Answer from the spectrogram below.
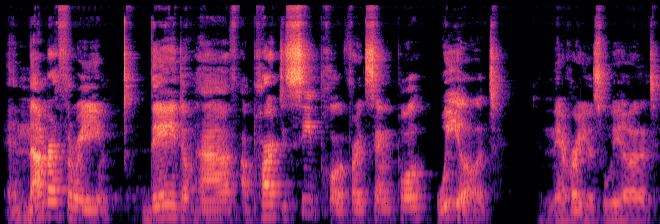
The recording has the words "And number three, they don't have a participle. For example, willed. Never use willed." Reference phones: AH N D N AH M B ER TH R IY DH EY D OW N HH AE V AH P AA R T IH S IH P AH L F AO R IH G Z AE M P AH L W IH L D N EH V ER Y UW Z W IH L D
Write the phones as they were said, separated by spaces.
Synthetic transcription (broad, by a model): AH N N AH M B ER TH R IY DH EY D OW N HH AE V AH P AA R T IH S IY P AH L F AO R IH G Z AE M P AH L W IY L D N EH V ER Y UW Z W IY L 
